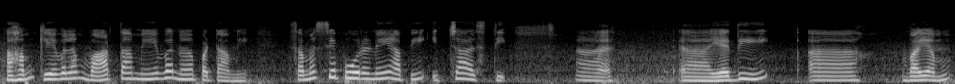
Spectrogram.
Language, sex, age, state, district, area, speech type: Sanskrit, female, 18-30, Tamil Nadu, Chennai, urban, spontaneous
